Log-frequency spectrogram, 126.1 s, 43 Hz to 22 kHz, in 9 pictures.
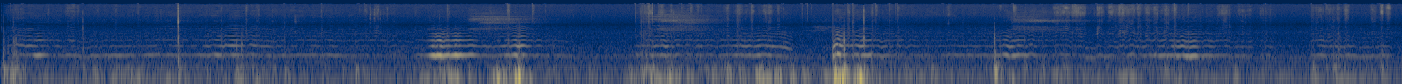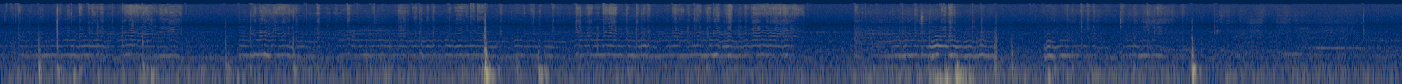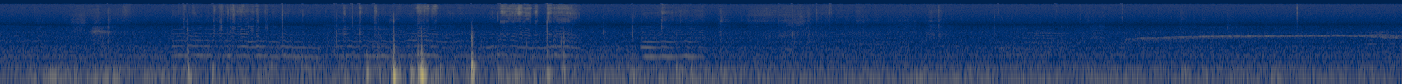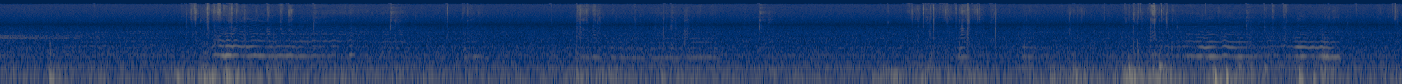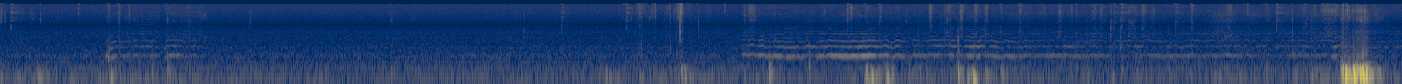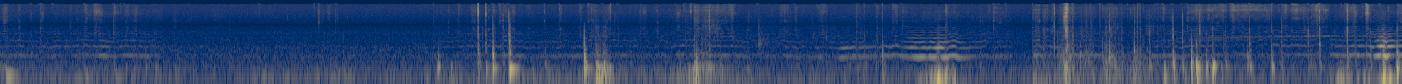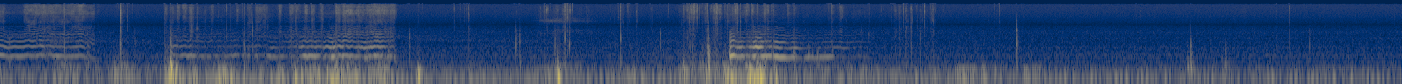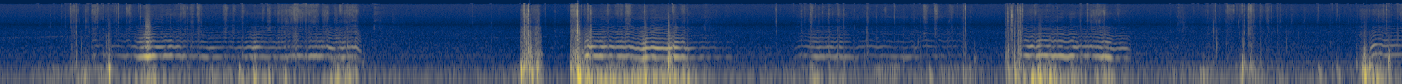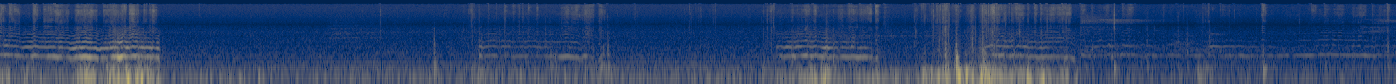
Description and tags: Mosquito Buzzing
A real mosquito trapped inside a plastic bag, flying around. Sometimes you can hear the bag crackling because I had to poke it so the mosquito would fly.
Recorded with a Tascam DR-40 at Mexico City.
buzz, buzzing, flying, home-recording, insect, mosquito, real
